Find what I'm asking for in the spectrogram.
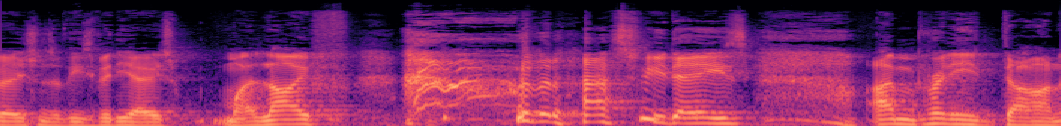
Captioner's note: laughs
